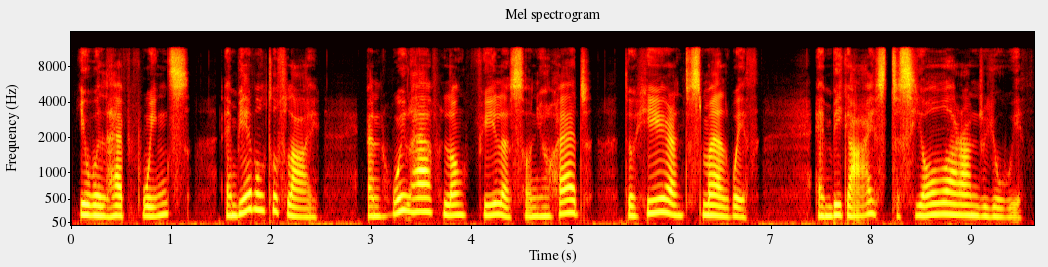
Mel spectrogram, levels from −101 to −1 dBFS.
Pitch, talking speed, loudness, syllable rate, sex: 200 Hz, 200 wpm, -22 LUFS, 4.7 syllables/s, female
